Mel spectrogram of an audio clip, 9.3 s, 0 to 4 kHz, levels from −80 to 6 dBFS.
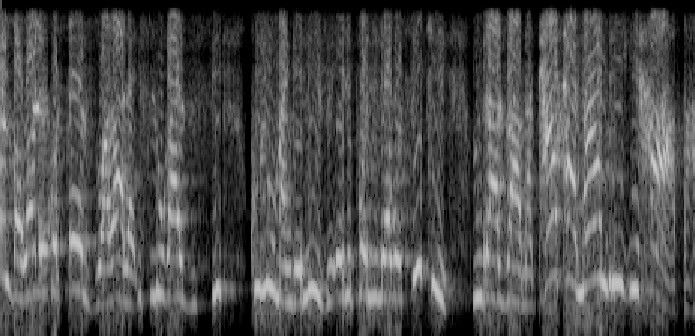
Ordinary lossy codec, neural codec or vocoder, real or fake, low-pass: none; none; real; 3.6 kHz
